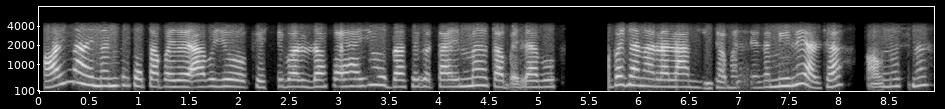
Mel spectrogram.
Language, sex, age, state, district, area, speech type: Nepali, female, 30-45, West Bengal, Darjeeling, rural, conversation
